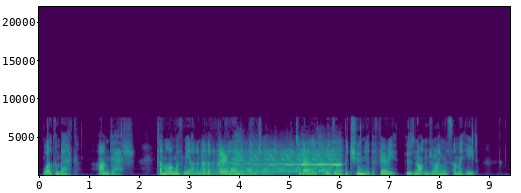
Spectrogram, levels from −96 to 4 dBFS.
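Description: From 3.16 s to 6.19 s the speech is joined by feedback howl. Two devices in the same room joined the call, so sound from one loudspeaker reached the other microphone and circled back, gaining level each pass. It narrows to a tone near 1.5 kHz, pulsing about every third of a second, and climbs to about the level of the speech. Unlike ordinary echo, whose repeats fade, these repeats grow.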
